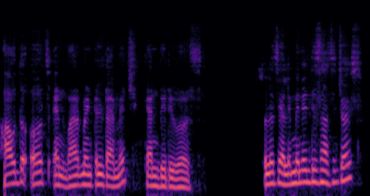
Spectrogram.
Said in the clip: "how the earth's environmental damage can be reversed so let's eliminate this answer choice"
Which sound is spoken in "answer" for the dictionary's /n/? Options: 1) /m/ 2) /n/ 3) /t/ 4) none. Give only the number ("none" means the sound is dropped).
4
